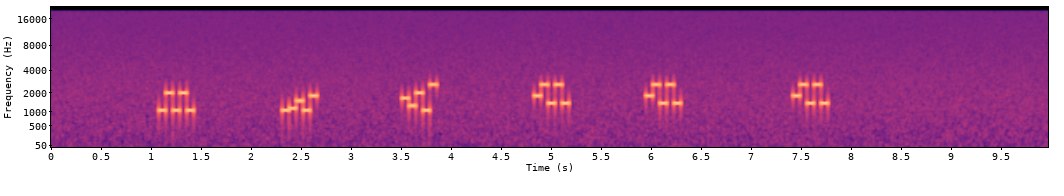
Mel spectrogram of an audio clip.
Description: Five-tone selective call (ZVEI), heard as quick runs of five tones, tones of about 70 ms. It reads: 18181 12517 63811 77444 77444 77444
